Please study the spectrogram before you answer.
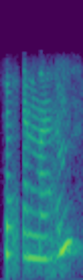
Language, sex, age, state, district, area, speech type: Telugu, female, 18-30, Andhra Pradesh, Nellore, rural, conversation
